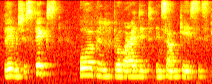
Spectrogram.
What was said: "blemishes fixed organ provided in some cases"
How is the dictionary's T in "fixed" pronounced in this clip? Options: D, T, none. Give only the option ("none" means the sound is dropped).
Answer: T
